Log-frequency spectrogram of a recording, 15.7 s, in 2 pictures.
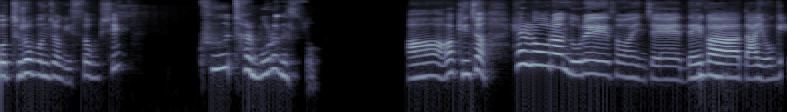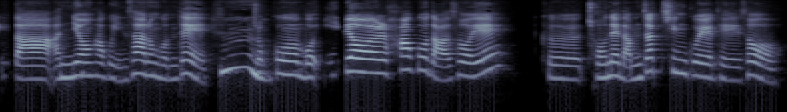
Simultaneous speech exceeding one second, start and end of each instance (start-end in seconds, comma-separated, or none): none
